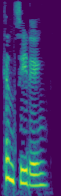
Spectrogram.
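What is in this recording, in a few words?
"conceding", British English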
